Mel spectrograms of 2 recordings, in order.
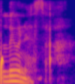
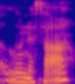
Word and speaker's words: Lughnasadh: But according to Google, it's Luna, which is my daughter's name, and then Sa.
